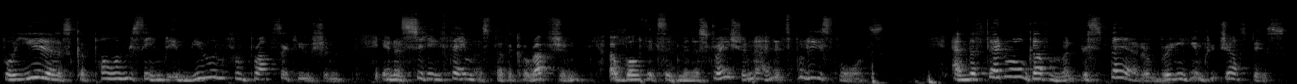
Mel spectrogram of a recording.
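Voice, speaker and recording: A woman reading a scripted history narration aloud as a storyteller, with measured, deliberate phrasing. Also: on the high side, expressive, creaky, darkish tone, low-quality recording. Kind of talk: scripted narration of true crime history, with occasional asides.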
